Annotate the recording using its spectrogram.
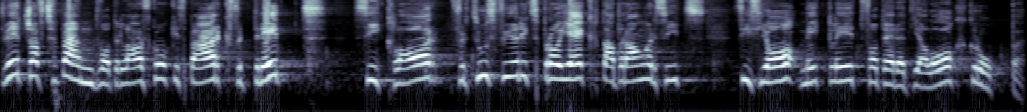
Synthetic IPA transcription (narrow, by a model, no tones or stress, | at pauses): tʋɪɾtʃɑft͡sfəɾbɑndʋod̪əɾlɑːɾskʊkisb̥æɾkfəɾtɾɪt | sikʰlɑːɾfʏɾt͡suːsfyəɾɪkspɾɔjɛkχtɑbəɾɑŋːəɾsit͡s | sisjɔmɪt̚ɡ̥lidfɔdɛɾədiɑloːɡ̥ɡ̥ɾʊpːə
